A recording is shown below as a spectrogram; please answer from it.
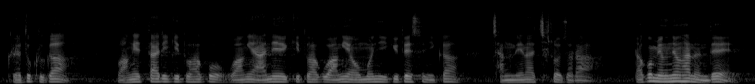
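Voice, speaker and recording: A man's voice: medium pitch, fairly even intonation, a little fast. A male pastor preaching a sermon, retelling a story with vivid quoted speech. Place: church sanctuary. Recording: church hall reverb.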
